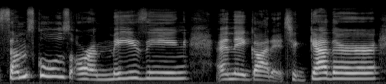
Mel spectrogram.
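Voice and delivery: normal talking voice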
